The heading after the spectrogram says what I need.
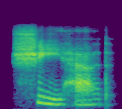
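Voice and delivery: breathy unvoiced whisper, barely there; whispered reveal. Author closing her horror reading on a whispered reveal. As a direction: drop to a whisper to land the twist. Chilling final line of reading.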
